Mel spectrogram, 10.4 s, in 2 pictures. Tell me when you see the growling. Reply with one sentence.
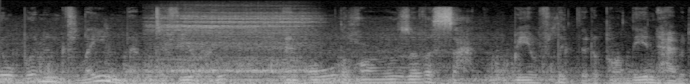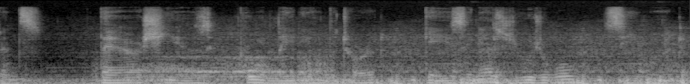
You can hear the growling from 1.1 to 2.5 s and from 6.1 to 7.5 s.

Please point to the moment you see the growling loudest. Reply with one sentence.
The volume of the growling peaks at 2 seconds.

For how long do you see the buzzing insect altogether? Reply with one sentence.
You can't hear the buzzing insect here.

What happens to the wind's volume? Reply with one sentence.
The loudness of the wind goes down, then up.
